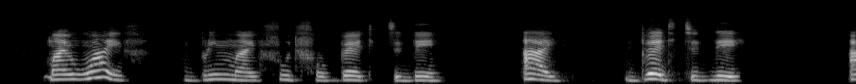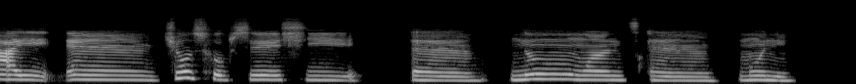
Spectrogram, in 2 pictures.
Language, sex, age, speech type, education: Nigerian Pidgin, female, 15-29, spontaneous, tertiary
